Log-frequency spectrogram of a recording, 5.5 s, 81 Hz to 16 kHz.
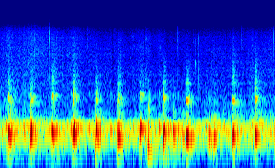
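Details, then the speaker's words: Fetal heart monitoring (cardiotocography) in pregnancy, Doppler sensor on the abdomen with gel; rhythmic whooshing pulses at about 133 per minute: normal fetal heart rate. "donc ici on voit déjà le tracé du cœur qui commence bien à se voir au monitoring"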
